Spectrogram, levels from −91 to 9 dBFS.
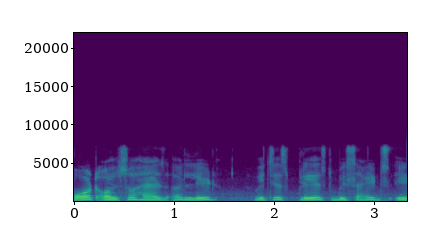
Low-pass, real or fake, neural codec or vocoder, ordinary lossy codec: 7.2 kHz; real; none; none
